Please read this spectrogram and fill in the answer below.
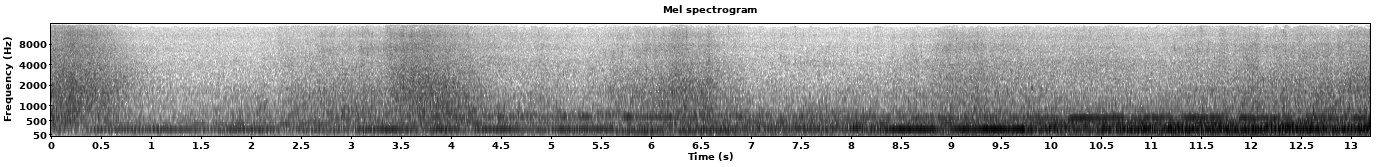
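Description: Ocean waves washing in about every three seconds, each swelling and fading, under sustained low synth-pad tones of ambient music that grow louder and fuller from about eight seconds in.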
